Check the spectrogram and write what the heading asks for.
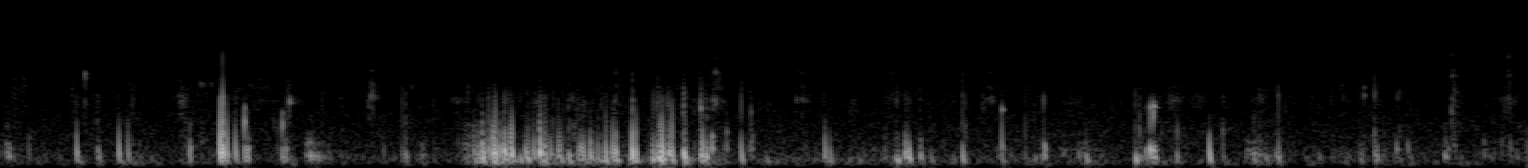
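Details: Person's stomach while eating a burger and fish fries, recorded with a new microphone that has occasional static: irregular gurgles, pops and a louder rolling rumble; loud, active borborygmi during digestion.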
